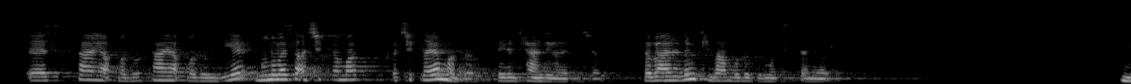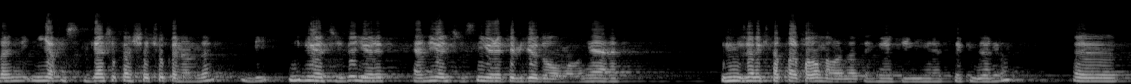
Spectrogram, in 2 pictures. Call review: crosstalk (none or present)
none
